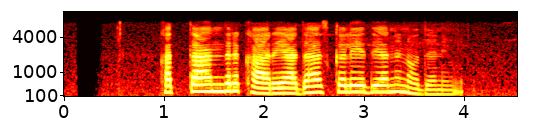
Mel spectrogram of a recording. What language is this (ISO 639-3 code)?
sin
